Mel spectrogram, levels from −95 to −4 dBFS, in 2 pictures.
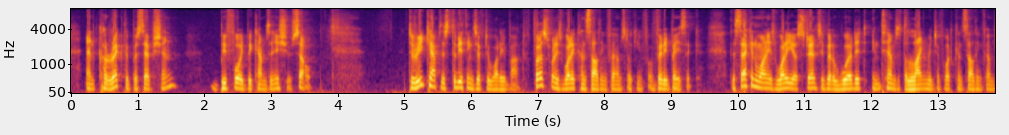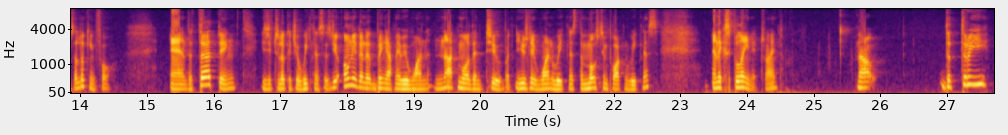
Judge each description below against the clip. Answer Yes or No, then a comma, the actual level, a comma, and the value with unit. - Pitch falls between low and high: No, low, 130 Hz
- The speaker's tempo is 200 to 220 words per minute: Yes, fast, 205 wpm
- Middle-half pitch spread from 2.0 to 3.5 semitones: Yes, average, 3.1 semitones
